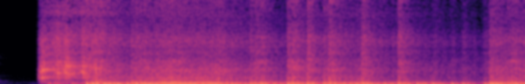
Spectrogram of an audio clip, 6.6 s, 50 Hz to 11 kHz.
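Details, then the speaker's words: Carbureted 1986 Honda TRX200SX Fourtrax ATV with big-bore 200 single, cold start, fuel turned on: fires right up and settles into a steady, even thump with no knocks or misses; healthy cold start. "nothing bad to say about this atv it runs unbelievable um the fire's right out uh it's carbureted so you know you have to work the choke"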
